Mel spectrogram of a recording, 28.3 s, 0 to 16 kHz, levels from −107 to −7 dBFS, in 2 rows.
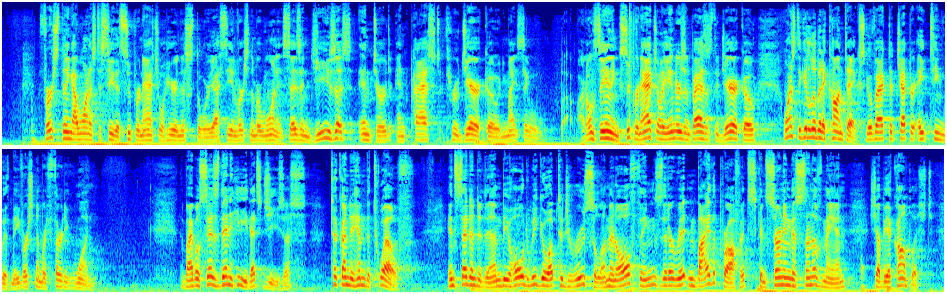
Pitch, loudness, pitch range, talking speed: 150 Hz, -27 LUFS, 120-175 Hz, 220 wpm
